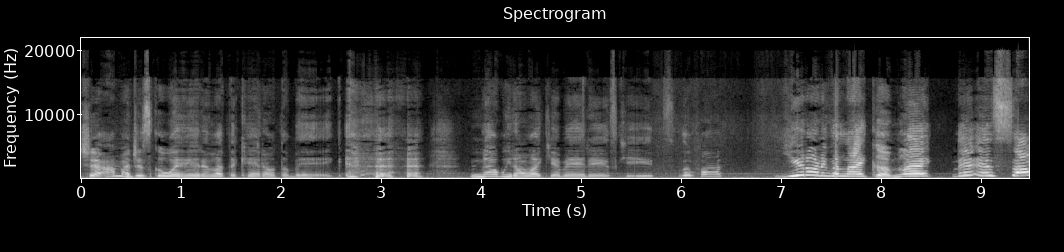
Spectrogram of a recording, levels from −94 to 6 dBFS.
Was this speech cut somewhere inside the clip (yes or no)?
no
